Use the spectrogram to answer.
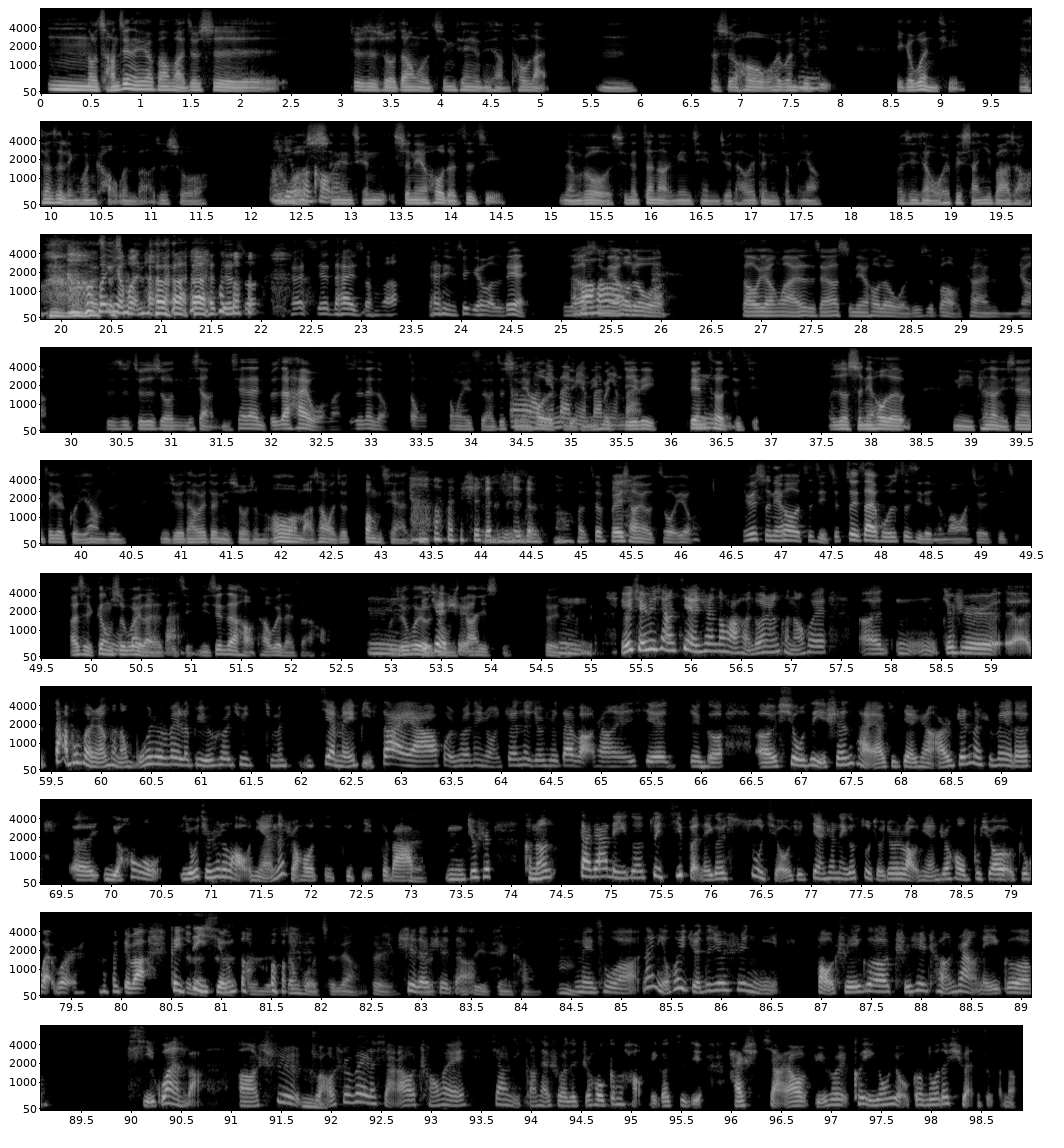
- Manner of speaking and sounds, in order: other background noise; laugh; laughing while speaking: "我就是 就是说你在懈怠什么，赶紧去给我练"; laughing while speaking: "为什么呢？"; laugh; laughing while speaking: "就"; unintelligible speech; laugh; laughing while speaking: "是的，是的"; chuckle; laughing while speaking: "行走"
- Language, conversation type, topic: Chinese, podcast, 你如何保持持续成长的动力？
- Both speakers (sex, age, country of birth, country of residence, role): female, 35-39, China, United States, host; male, 30-34, China, United States, guest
